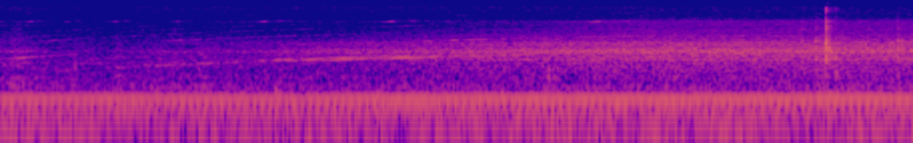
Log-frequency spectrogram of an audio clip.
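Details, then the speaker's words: Failing hard drive powered by a computer power supply spins up with a rising whine, then gives two sharp ticks: the click of death. "Ooh, yeah, this hard drive is bad. Hear that tick? That's what's happening when you hear your hard drive giving that click of death that they always talk about."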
